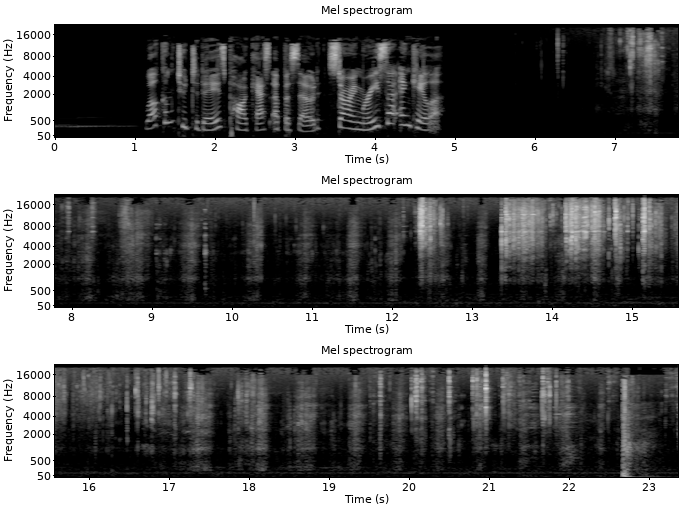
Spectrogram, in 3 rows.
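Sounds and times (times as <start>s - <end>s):
speech: 1.1s - 4.9s
loud wet open-mouth chewing and crunching: 5.3s - 23.3s.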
